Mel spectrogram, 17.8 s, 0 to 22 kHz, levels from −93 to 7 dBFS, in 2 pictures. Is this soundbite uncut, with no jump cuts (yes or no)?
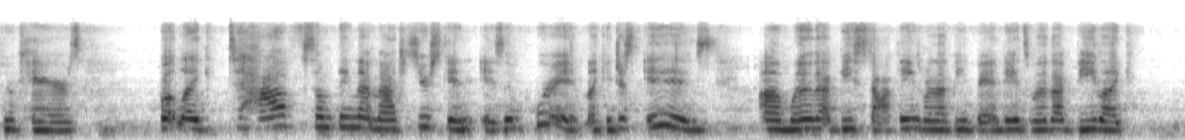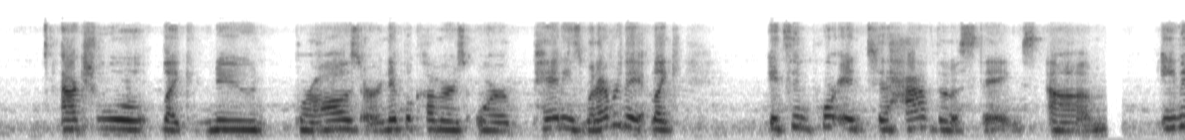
yes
